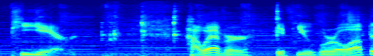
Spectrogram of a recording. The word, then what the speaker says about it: Pierre: Yeah, Pier. That's how they say it.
